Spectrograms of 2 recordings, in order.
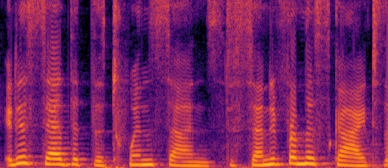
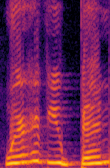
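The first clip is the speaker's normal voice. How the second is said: excited; 8 semitones higher, 4 dB louder than usual. Acted. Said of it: "Changing Woman rejoiced".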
